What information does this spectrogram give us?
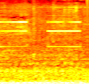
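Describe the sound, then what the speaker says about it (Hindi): A car sounds its reversing beeps outdoors: a high, steady electronic tone that sounds twice, with a short gap between, over a loud, low engine rumble. "गाड़ी जो ना वो रिवर्स करूँगी"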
